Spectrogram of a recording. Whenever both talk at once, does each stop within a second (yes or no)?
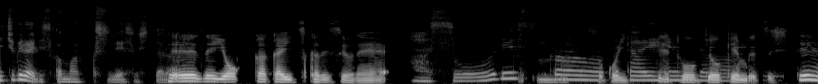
no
